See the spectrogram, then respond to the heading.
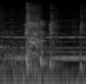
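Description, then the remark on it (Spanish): A short cough, one strong harsh burst followed by two smaller raspy coughs, heard alone over a steady low background hum with no talking. “Salud. Salud.”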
